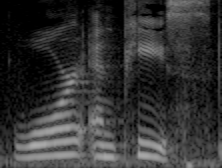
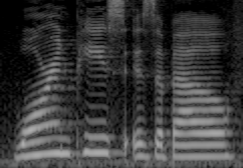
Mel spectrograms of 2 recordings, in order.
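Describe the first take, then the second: First: "War and Peace" drawn out slowly, each word stressed; slow, emphatic repeat. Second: Dad calling back while walking away; called out. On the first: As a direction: savour the words as a teasing point made. Dad repeats the title, pointing. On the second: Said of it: "he called out". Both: A narrator's reading.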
